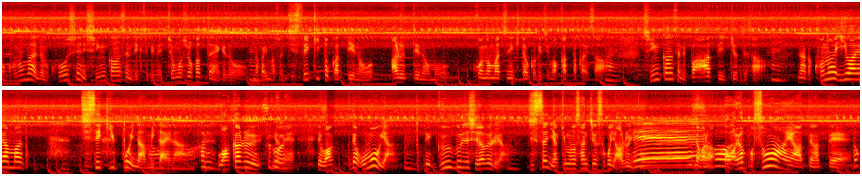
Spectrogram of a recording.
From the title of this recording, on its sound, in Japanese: Made in ARITA でデイキャンプ！〜当日編〜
